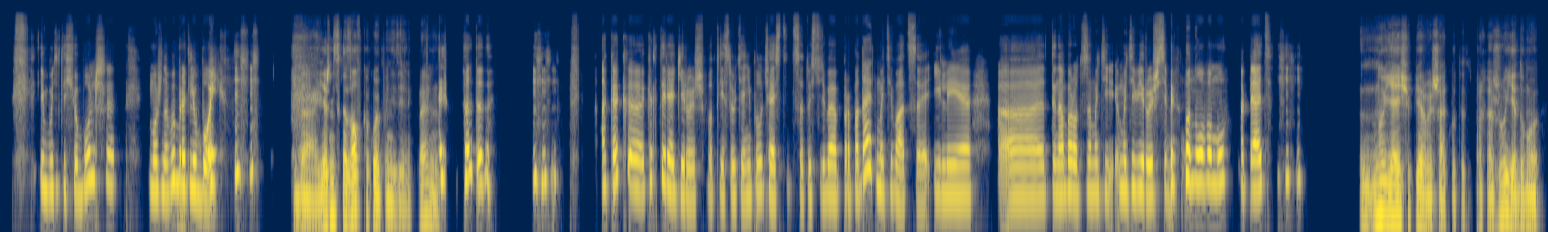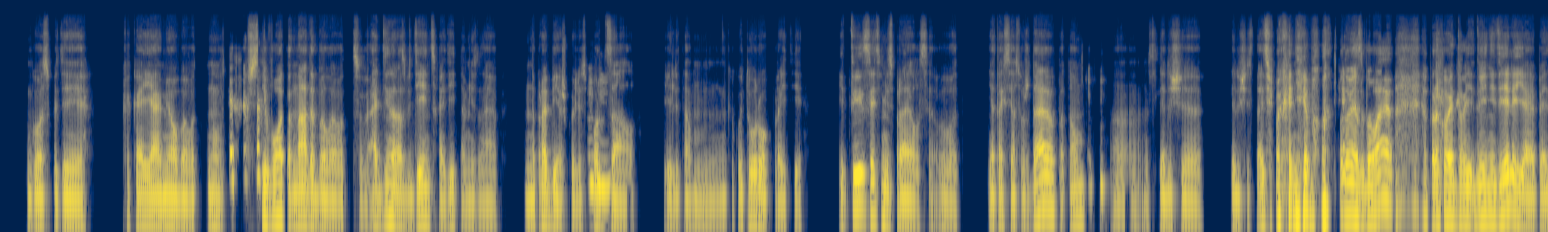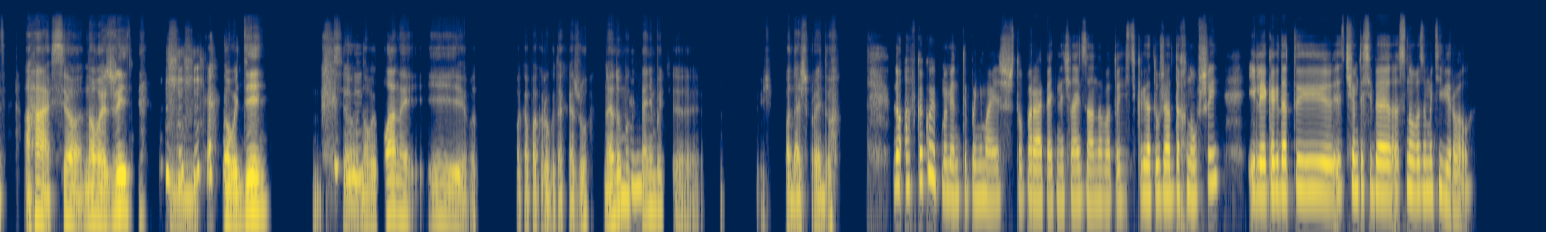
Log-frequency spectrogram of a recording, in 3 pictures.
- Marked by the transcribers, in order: laughing while speaking: "любой"; chuckle; other noise; tapping; chuckle; "получается" said as "получастится"; chuckle; laugh; chuckle; laughing while speaking: "пока не было. Потом я забываю"; chuckle; laugh; chuckle
- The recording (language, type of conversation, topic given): Russian, podcast, Как ты начинаешь менять свои привычки?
